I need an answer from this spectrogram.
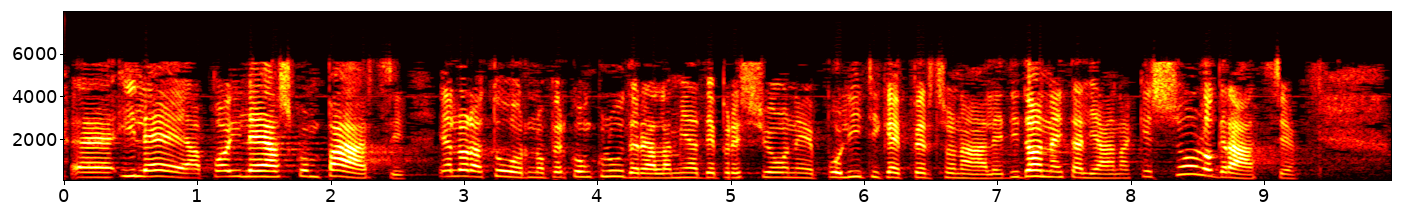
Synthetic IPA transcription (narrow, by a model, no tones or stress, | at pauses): ilɛːapɔjilɛːaskomparsi | ealːoːɾat̪ornoperkoŋkluːd̪eɾealːamiːad̪epɾesːjoːnepoliːt̪ikaepːersonaːled̪id̪ɔnːait̪aljaːnak̟esːoːloɡɾat̪sːje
